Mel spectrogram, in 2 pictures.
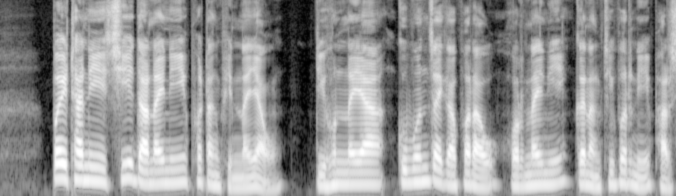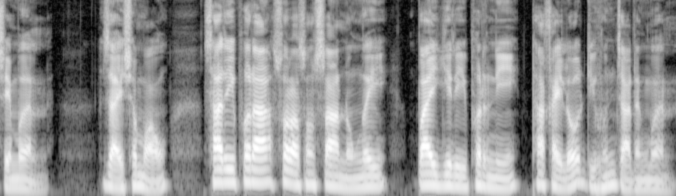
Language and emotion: Bodo, neutral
